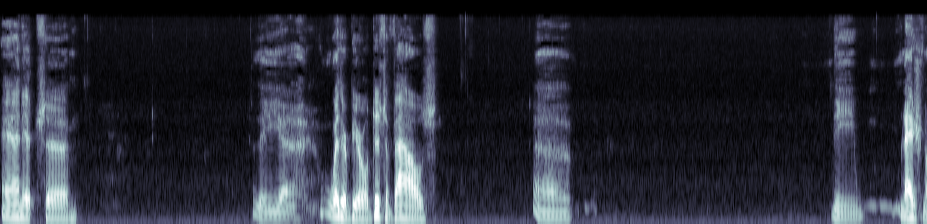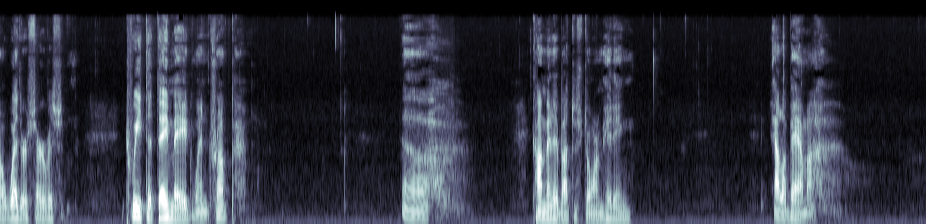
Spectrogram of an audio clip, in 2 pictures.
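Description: A middle-aged man speaks calmly into a close headset microphone, in short bursts with pauses.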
